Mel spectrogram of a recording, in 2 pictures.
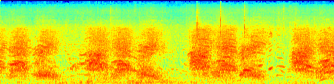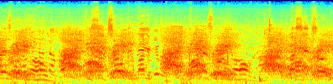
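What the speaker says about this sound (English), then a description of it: "Someone's leading the chant." A large protest crowd chants loudly in rhythmic waves of shouting voices, repeated phrases rising and falling close by with brief pauses between rounds.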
